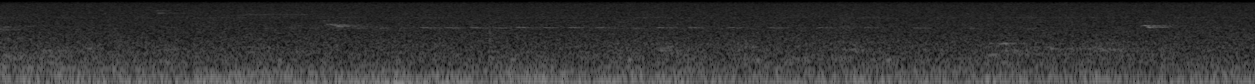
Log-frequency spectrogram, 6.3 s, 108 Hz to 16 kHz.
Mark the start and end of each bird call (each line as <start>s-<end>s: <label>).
5.5s-6.0s: Yellow-throated Euphonia (Euphonia hirundinacea)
